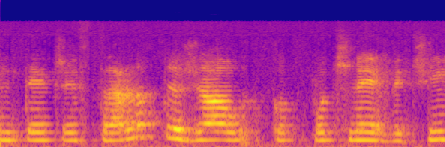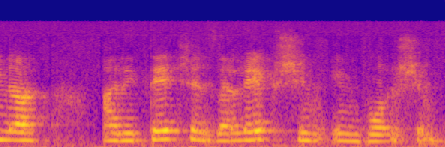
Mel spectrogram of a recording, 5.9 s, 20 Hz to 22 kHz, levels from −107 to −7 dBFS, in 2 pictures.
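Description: Speech throughout with plainly audible Opus compression damage: muffled and hoarse. This likely comes from Opus in hybrid mode at a low bitrate around 16 kbps, and a spectrogram shows a hard ceiling with nothing above 12.1 kHz.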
